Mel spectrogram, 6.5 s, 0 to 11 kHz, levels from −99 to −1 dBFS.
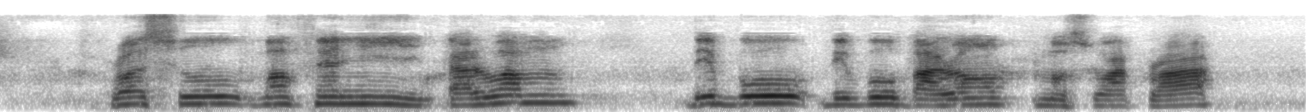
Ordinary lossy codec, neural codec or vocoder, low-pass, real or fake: AAC, 48 kbps; codec, 16 kHz, 1.1 kbps, Voila-Tokenizer; 7.2 kHz; fake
